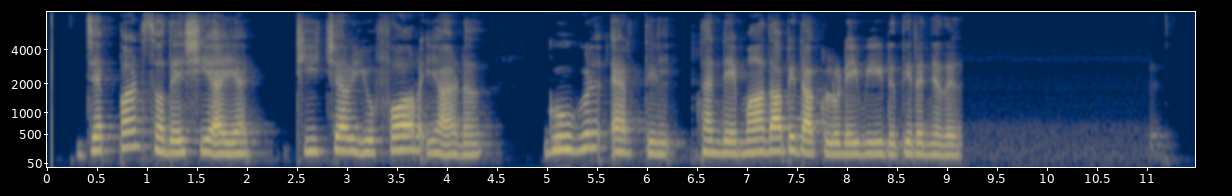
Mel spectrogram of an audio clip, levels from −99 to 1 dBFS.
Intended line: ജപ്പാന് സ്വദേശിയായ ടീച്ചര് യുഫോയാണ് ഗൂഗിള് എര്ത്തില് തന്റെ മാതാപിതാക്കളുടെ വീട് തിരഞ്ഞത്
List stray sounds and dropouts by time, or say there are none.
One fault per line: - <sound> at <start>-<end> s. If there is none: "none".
none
